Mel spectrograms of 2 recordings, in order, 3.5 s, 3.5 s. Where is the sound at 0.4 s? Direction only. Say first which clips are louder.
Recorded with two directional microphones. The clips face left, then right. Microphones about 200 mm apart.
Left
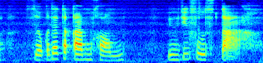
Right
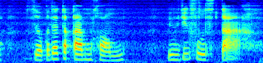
Right 2 dB; 15° right (ahead or behind).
